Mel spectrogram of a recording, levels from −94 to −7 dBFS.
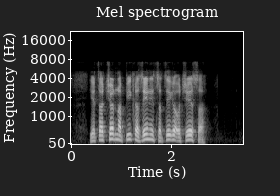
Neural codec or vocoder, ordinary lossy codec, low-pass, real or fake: none; MP3, 96 kbps; 7.2 kHz; real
